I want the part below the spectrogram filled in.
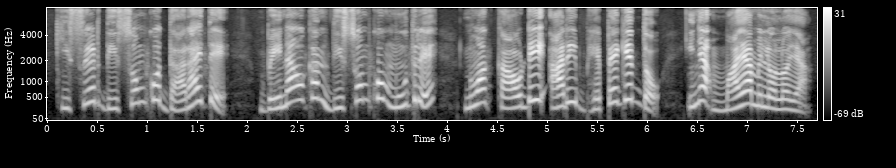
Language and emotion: Santali, angry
